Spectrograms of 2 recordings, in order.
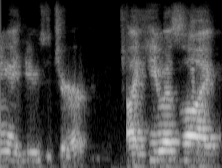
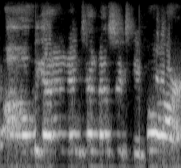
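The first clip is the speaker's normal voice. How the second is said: put-on high, loud, thrilled child's cry of joy. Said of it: "My first good dream was like".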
